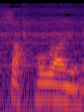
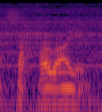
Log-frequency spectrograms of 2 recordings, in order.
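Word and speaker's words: Tzohorayim: Whether you're Ashkenazi, Sephard, it doesn't make a difference what community, which is why we say Tzahorayim and not Tzaharayim.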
